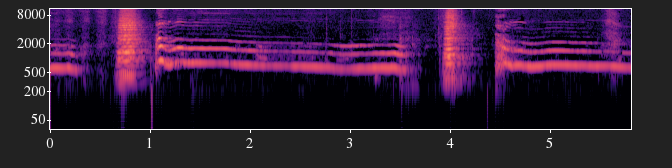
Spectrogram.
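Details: Macy, a pet dog, 'singing' in long sustained howls that start high and slowly sag in pitch, two drawn-out phrases of about two seconds each, separated by short dense buzzy bursts.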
